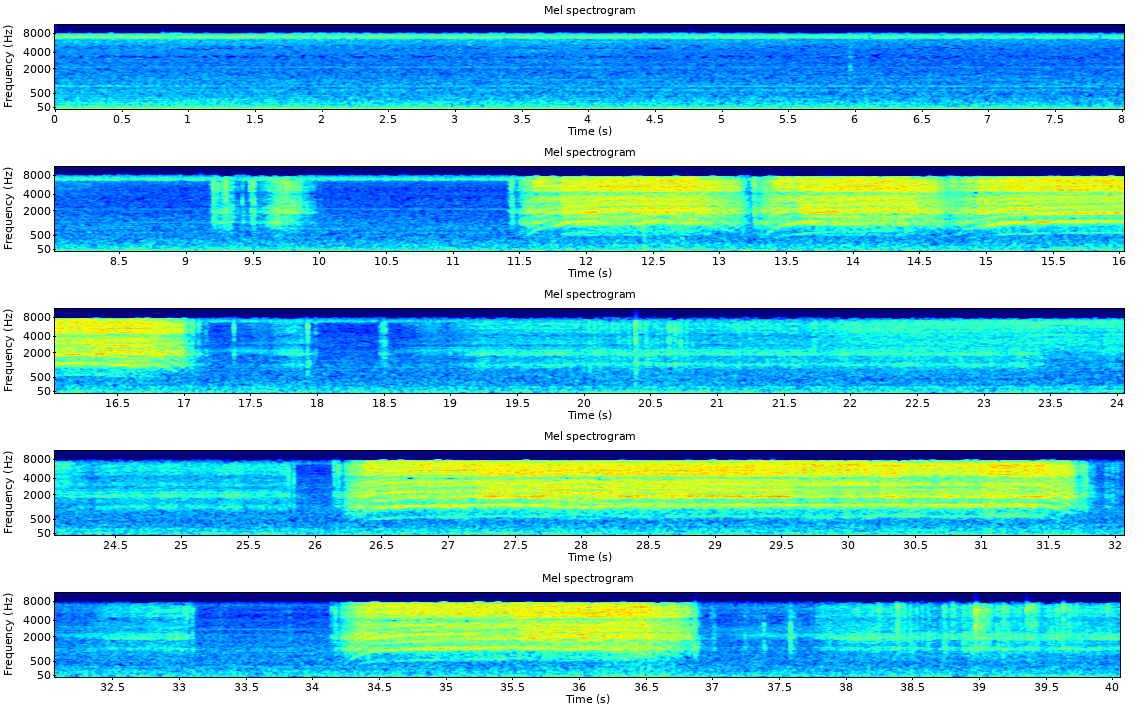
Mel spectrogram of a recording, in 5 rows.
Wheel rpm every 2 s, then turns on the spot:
0, 0, 0, 0, 0, 20, 110, 120, 80, 20, 20, 10, 10, 120, 160, 130, 10, 110, 80, 30.
16-26 32-34 36-40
